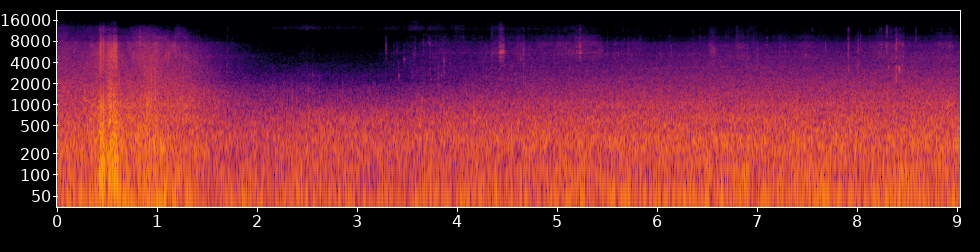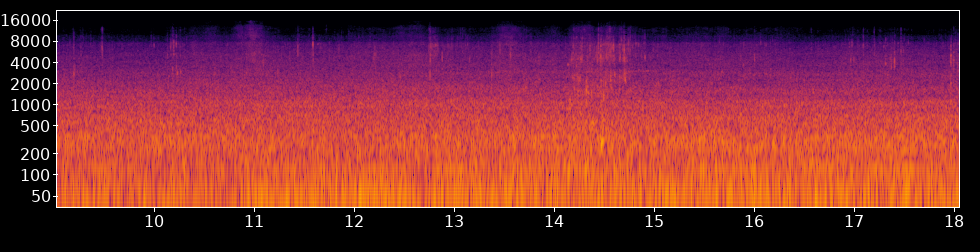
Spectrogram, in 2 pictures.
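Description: Steady rushing of flowing river water mixed with wind on the microphone, with a brief louder burst of noise about half a second in.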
